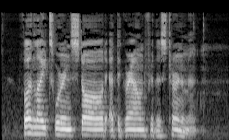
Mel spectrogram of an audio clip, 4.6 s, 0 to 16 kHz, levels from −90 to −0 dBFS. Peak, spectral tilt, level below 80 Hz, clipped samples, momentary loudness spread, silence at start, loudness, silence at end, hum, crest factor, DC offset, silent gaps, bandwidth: -2 dBFS; -3.5 dB/octave; -58 dBFS; under 0.1%; 11 LU; 0.5 s; -16 LUFS; 0.65 s; none; 16 dB; under 0.1%; none; 11.5 kHz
